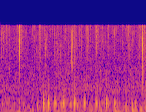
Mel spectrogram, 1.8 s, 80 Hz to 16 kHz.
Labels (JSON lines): {"label": "biophony, pulse", "recorder": "SoundTrap 500"}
